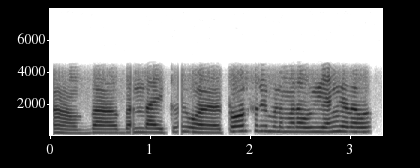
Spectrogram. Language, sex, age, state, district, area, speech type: Kannada, female, 45-60, Karnataka, Koppal, rural, conversation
